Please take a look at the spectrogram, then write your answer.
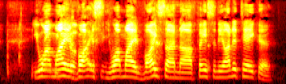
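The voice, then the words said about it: Poor put-on Boston accent. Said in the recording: “That's a terrible Boston accent.”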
